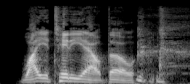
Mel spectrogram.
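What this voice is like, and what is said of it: Aziz Ansari impression. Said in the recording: “Did your Aziz Ansari voice.”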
